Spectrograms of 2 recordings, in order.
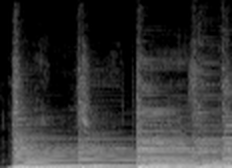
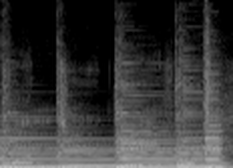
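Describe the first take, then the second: No difference in how they are said.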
